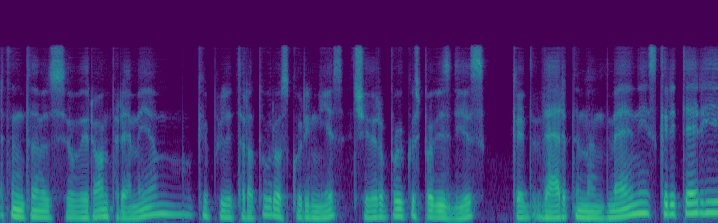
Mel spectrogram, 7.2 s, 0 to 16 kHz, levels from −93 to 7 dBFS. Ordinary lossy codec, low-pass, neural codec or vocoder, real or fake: MP3, 64 kbps; 7.2 kHz; codec, 16 kHz, about 1 kbps, DyCAST, with the encoder's durations; fake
